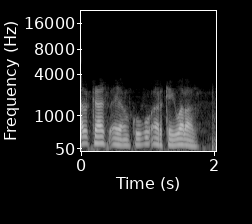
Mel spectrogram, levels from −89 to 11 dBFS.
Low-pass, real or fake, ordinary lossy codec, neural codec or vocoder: 3.6 kHz; fake; MP3, 24 kbps; codec, 16 kHz, 16 kbps, FunCodec, trained on LibriTTS, 50 frames a second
